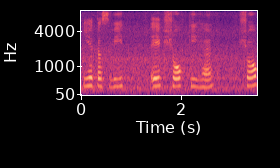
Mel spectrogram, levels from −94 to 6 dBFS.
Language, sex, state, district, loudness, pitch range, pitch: Hindi, female, Haryana, Rohtak, -17 LUFS, 235-260 Hz, 245 Hz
